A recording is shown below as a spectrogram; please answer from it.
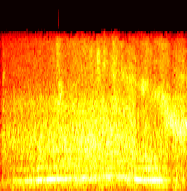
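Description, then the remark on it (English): A car speeds with tires screeching toward a man walking on Woodridge Square Drive, a sustained high squeal riding over a steady engine drone for about three seconds, loud. “He turns around at the sound of a screeching car speeding right into him.”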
